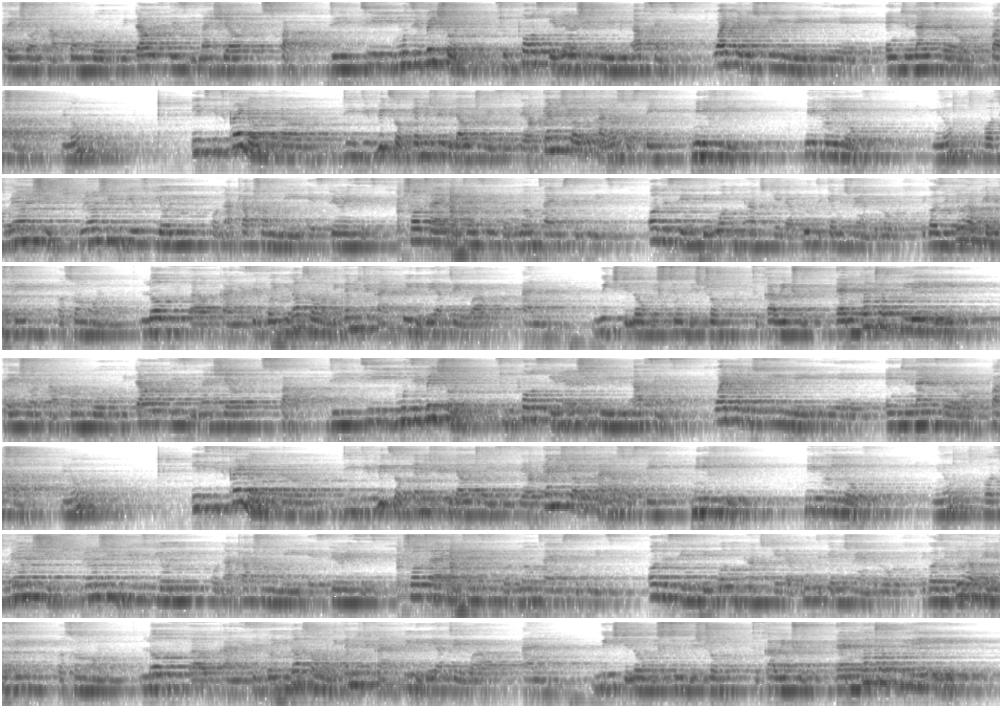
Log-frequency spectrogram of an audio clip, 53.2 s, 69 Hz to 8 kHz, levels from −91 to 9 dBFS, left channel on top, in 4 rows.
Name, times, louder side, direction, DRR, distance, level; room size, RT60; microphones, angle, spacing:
voice 1, 0.0-3.9 4.3-6.2 6.6-9.0 9.5-11.4 11.8-13.7 14.1-14.5 15.8-22.2 22.5-23.1 24.0-24.8 25.7-26.1 26.4-31.6 31.9-34.7 35.2-38.5 38.9-40.4 40.7-41.4 41.7-46.4 46.8-47.3 47.8-49.6 49.9-50.7 51.0-52.6, left 1 dB, 10° right, -5 dB, 2.7 m, -30 dB
27.0 x 22.0 x 7.6 m, 2.8 s
head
